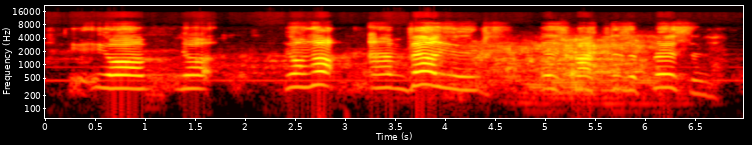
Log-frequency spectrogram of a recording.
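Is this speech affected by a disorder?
Yes: cerebral palsy.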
